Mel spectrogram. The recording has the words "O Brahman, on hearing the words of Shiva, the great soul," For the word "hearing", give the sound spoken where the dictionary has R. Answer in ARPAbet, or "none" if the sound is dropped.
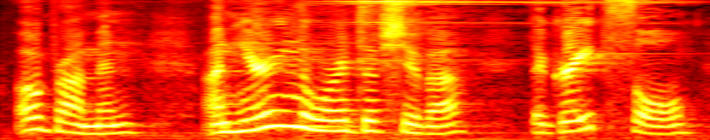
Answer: R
